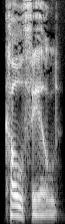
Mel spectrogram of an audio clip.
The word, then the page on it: coalfield: British English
